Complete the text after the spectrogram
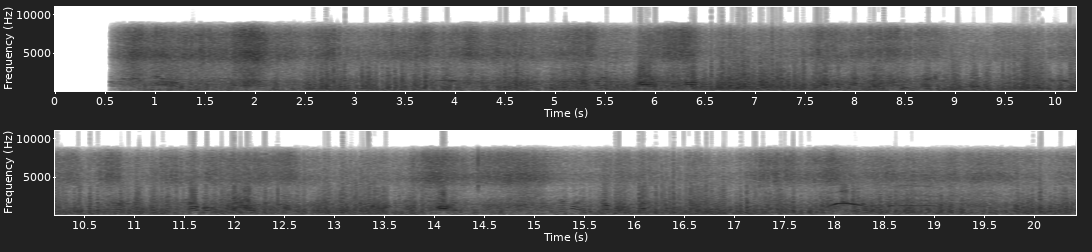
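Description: Water rushes and splashes along the side of a moving boat.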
